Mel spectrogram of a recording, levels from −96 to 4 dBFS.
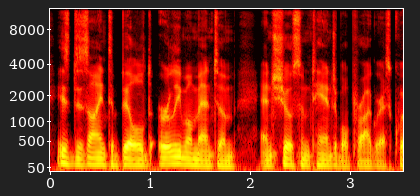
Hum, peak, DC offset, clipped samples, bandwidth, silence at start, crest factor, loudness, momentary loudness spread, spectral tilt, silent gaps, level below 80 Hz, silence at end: none; -8 dBFS; under 0.1%; under 0.1%; 12 kHz; 0.05 s; 16 dB; -25 LUFS; 7 LU; -5.5 dB/octave; none; -38 dBFS; 0 s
